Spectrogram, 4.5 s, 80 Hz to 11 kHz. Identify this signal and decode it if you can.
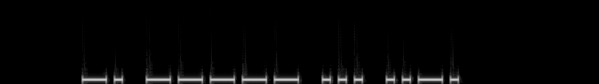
Morse code, heard as a keyed tone, about 21 wpm, 700 Hz. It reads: N0SF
